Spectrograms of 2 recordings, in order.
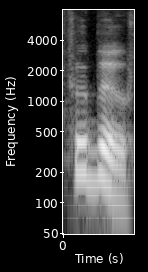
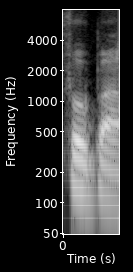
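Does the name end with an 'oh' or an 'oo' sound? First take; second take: oo; oh. First: The name ends with an 'oo' vowel sound. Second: The name ends with an 'oh' vowel sound. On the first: The speaker calls it wrong. "I always say it wrong, not Fubu" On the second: The speaker calls it right.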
